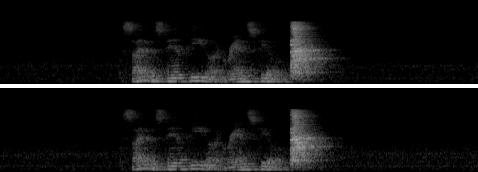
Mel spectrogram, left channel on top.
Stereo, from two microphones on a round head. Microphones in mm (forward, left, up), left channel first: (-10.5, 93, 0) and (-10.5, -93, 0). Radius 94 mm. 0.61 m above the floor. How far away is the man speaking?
About 0.6 m.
